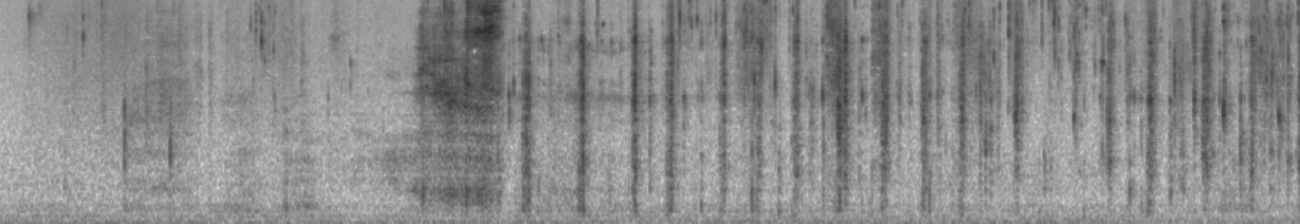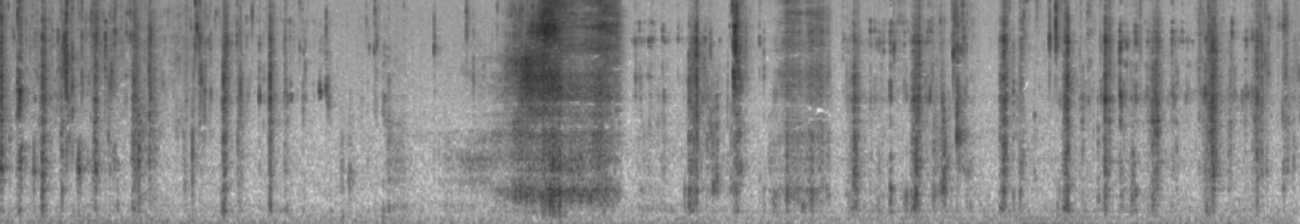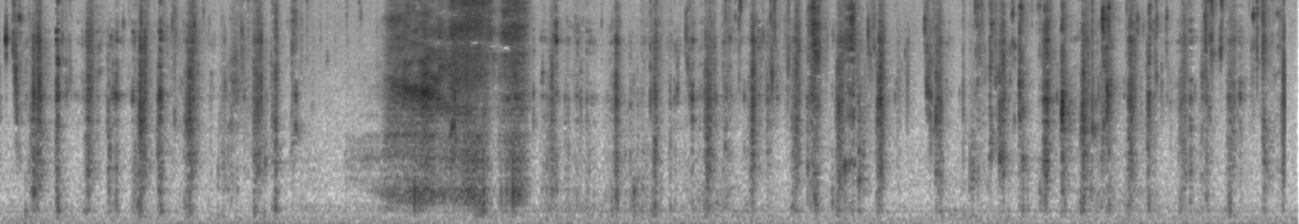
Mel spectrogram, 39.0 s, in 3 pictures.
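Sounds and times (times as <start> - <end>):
close chewing with wet mouth clicks: 5.0 - 17.0, 21.4 - 29.2, 31.2 - 38.9.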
